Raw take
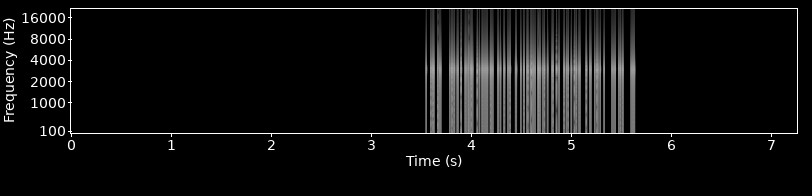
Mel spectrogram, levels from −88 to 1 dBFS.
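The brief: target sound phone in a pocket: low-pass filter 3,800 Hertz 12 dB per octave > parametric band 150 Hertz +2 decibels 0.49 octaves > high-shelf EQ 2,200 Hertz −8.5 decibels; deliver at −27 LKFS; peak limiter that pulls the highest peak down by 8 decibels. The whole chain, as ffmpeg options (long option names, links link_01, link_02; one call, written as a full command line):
ffmpeg -i in.wav -af "alimiter=limit=-12dB:level=0:latency=1,lowpass=3800,equalizer=frequency=150:width_type=o:width=0.49:gain=2,highshelf=frequency=2200:gain=-8.5,volume=10dB" out.wav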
